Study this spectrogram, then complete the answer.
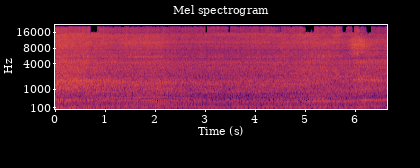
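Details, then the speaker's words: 1965 Plymouth Barracuda slant-six, parked since 1994, on temporary fuel supply: uneven, hunting engine beat that won't settle to idle; runs rough and won't idle, though it isn't smoking badly. "It's crazy that it won't idle."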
